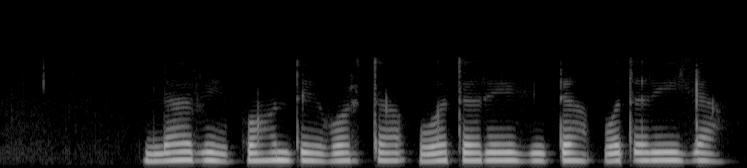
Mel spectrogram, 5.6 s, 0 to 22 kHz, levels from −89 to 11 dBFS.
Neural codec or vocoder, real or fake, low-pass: none; real; 5.4 kHz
